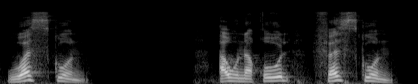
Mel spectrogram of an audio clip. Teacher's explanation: همزة الوصل في درج الكلام وفي وصل الكلام تسقط، فنقول مثلا بدءا نقول أسكن، وإذا وضعنا قبلها واوا أو فاء نقول واسكن، أو نقول فاسكن، فتسقط الهمزة وصلا.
